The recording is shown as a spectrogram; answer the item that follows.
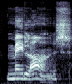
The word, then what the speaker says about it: melange: time it's called melange I actually just looked up how to pronounce this word and apparently it's May launch we have a search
